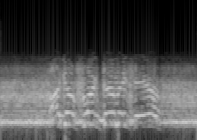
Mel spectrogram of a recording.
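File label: damaged anti-aircraft mood high, speech English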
